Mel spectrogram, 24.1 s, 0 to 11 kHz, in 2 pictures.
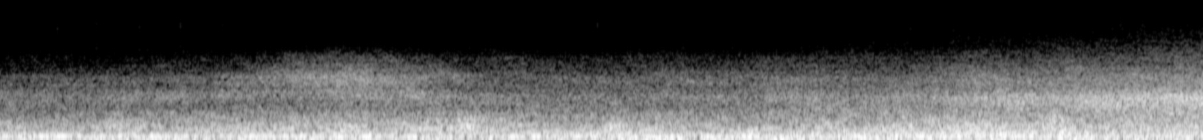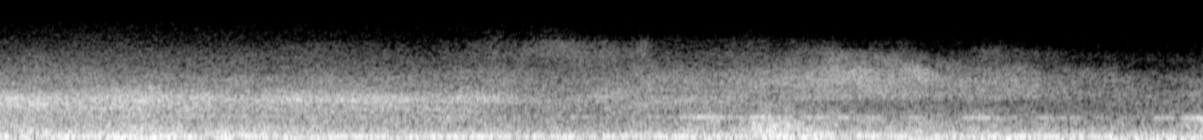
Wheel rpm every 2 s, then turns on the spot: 0, 0, 0, 0, 0, 0, 0, 0, 0, 0, 0, 0.
none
